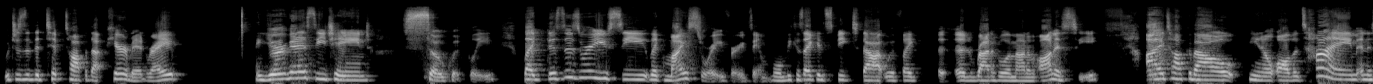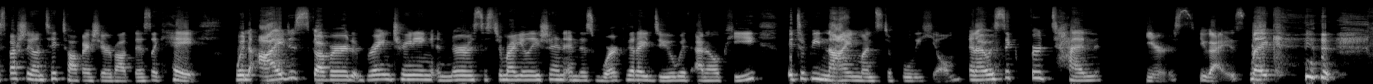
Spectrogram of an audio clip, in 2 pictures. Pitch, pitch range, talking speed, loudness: 215 Hz, 185-245 Hz, 210 wpm, -21 LUFS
